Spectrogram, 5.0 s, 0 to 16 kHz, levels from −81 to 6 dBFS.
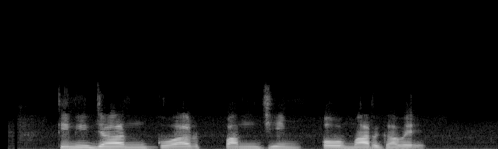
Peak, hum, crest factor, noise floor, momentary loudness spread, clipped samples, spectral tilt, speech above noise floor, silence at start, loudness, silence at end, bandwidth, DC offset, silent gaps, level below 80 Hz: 0 dBFS; none; 20 dB; -57 dBFS; 10 LU; under 0.1%; -9.5 dB/octave; 38 dB; 0.6 s; -20 LUFS; 0.75 s; 6.6 kHz; under 0.1%; none; -56 dBFS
